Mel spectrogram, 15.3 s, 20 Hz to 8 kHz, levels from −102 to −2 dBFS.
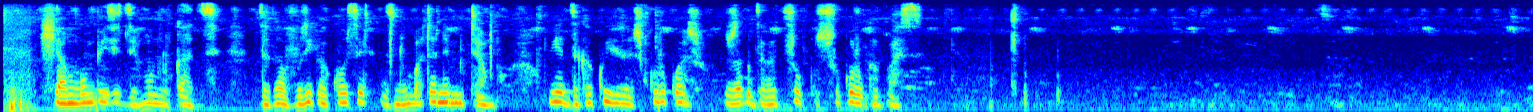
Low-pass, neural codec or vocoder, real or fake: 7.2 kHz; none; real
